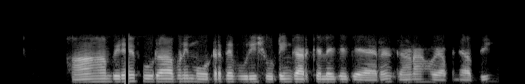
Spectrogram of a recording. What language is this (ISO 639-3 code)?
pan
